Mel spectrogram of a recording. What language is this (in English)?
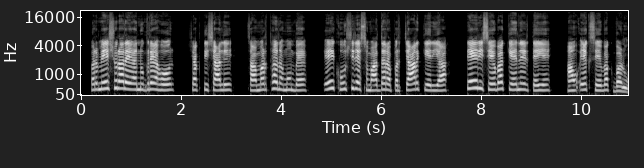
Kullu Pahari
